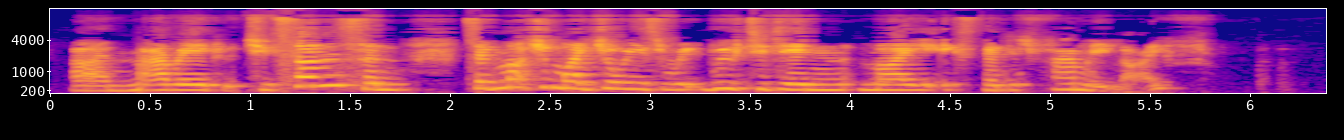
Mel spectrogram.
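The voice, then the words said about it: British accent. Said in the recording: “by my accent, I'm British”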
